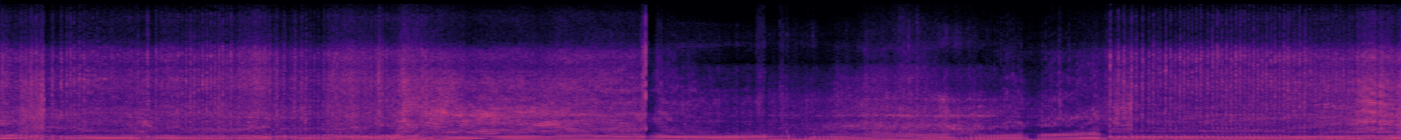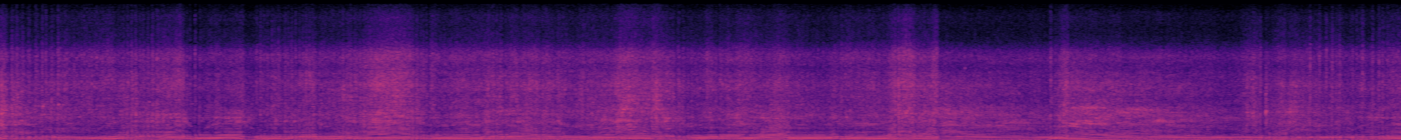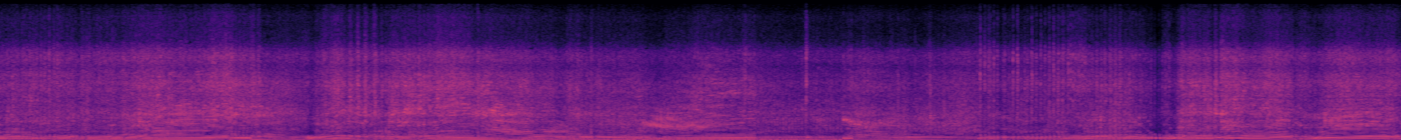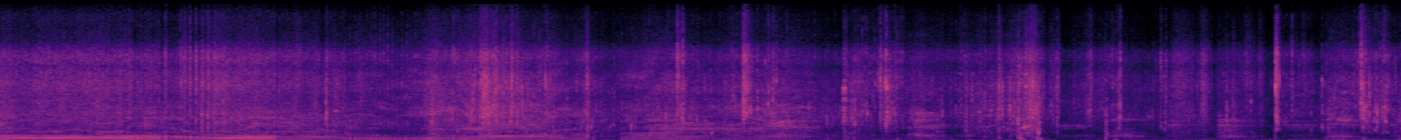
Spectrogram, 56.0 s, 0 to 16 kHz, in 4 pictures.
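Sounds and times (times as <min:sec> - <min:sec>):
motorcycle engine revving: 0:00.0 - 0:50.4.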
